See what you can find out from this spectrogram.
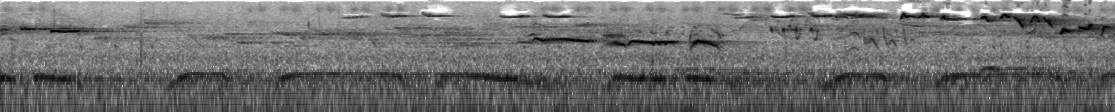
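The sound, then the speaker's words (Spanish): A common cuckoo calls over and over in low, hollow two-note phrases at a steady pace, while thinner chirps and twitters from other birds fill the background outdoors, as a phone bird-identification app records and listens. “Cuco.”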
